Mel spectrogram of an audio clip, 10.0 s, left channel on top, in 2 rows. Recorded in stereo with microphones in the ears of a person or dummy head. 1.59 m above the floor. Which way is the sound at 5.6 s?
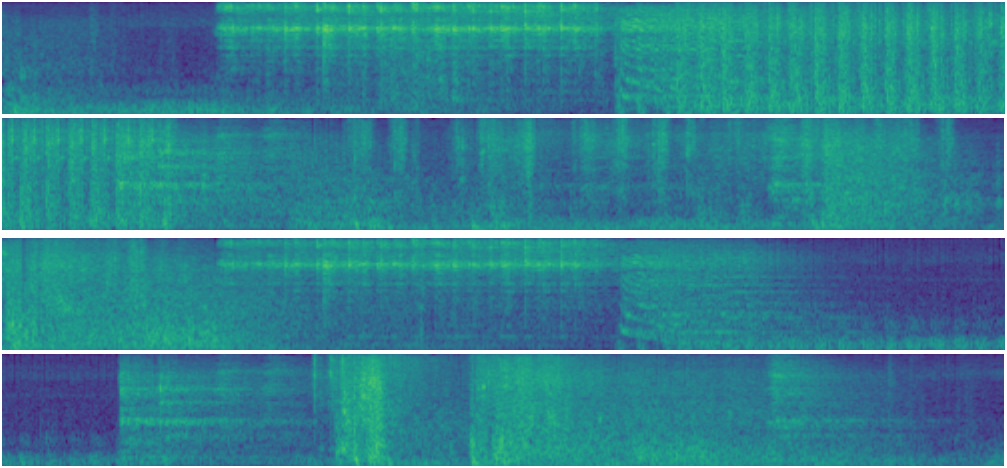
60° left (ahead or behind).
